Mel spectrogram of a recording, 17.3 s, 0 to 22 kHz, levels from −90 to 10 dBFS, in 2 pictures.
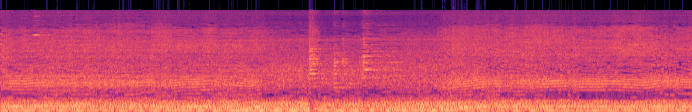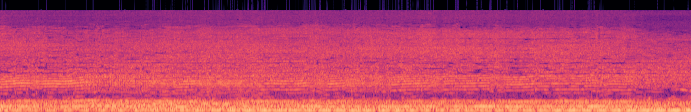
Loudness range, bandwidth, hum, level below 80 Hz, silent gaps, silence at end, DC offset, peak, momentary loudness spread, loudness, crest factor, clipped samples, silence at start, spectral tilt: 1 LU; 16.5 kHz; none; -14 dBFS; none; 0 s; under 0.1%; 0 dBFS; 1 LU; -8 LUFS; 8 dB; 0.2%; 0 s; -3.5 dB/octave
